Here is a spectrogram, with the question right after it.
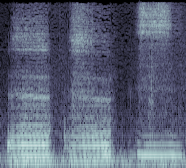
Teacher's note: The Z cognate S, a voiced S sound fricative. The tongue rim should gently touch the upper gum ridge. · The Z vibrates in that very small open space between the tongue and the upper teeth. Right in here.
